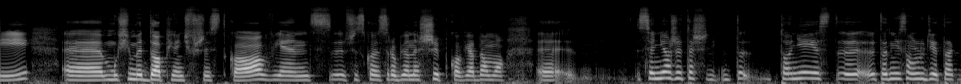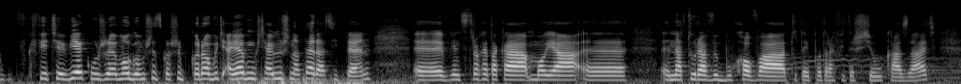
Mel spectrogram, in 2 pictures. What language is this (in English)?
Polish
